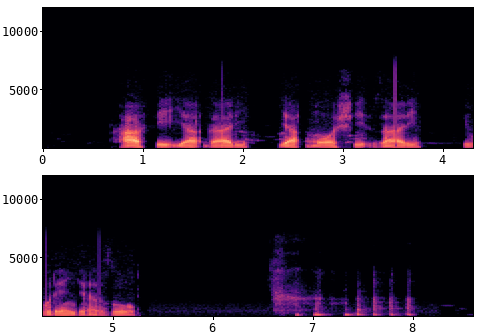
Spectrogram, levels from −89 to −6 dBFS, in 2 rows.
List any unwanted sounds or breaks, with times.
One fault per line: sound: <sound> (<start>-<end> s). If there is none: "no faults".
sound: laugh (6.6-8.1 s)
